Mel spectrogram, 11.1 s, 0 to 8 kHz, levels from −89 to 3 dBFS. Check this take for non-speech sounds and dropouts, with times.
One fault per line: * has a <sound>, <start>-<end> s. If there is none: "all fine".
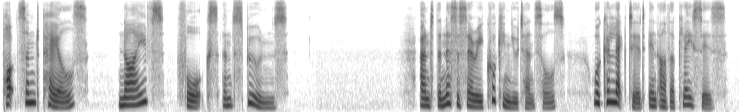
all fine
